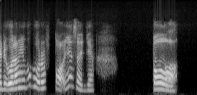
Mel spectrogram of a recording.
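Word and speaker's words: ط: To. Kok, kok, Bukan kok. oh, To. kok, Mm, kok, mm. Nah, huruf to ini huruf yang diucapkan dengan menaikkan pangkal lidah ya. Jadi tebal hurufnya.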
